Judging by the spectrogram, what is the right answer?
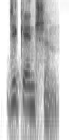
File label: "Dickensian", Indian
